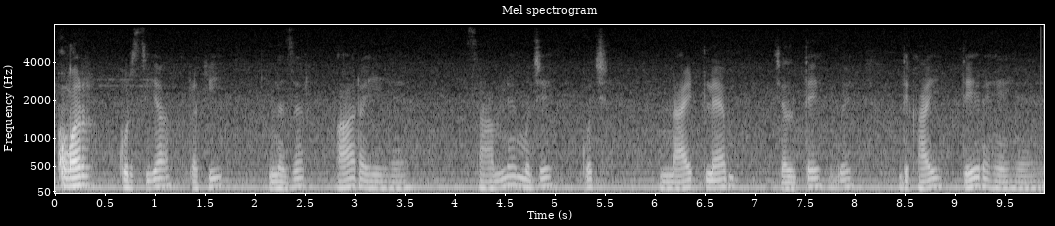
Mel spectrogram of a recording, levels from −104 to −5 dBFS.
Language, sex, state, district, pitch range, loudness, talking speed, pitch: Hindi, male, Madhya Pradesh, Katni, 120-130 Hz, -25 LUFS, 110 wpm, 125 Hz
